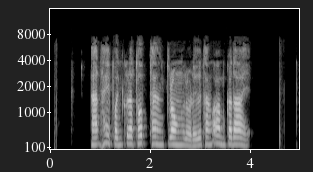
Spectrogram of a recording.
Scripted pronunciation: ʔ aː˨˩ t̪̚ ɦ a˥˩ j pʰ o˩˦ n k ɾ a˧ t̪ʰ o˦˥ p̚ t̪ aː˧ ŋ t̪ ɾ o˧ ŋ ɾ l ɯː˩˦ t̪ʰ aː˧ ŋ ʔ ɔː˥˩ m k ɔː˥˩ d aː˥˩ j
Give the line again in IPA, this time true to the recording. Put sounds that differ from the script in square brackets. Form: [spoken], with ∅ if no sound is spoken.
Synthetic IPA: ʔ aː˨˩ t̪̚ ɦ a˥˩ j pʰ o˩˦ n k ɾ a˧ t̪ʰ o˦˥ p̚ [t̪ʰ] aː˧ ŋ t̪ ɾ o˧ ŋ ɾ [ɾ] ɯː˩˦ t̪ʰ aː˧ ŋ ʔ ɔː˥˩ m k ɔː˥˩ d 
